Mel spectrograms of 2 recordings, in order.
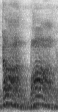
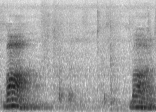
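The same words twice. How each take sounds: First: "tar, bar" with the final R strongly sounded; rhotic R. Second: "Bar" ending on a long open vowel; silent final R. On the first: Teacher imitating how some people pronounce it, rhotic R. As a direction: make the R prominent ending "tar, bar". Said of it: "you will call it a rhotic pronunciation". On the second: Teacher drilling students on word endings, silent R. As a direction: say "Bar" with no R at all. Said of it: "never pronounced at the end of". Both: Shown as a demonstration.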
